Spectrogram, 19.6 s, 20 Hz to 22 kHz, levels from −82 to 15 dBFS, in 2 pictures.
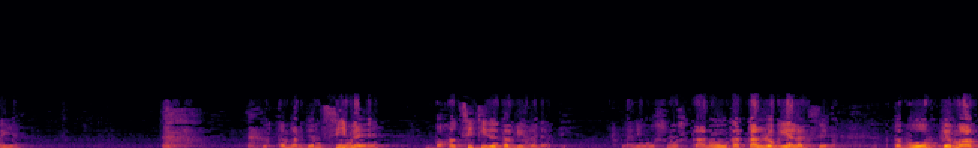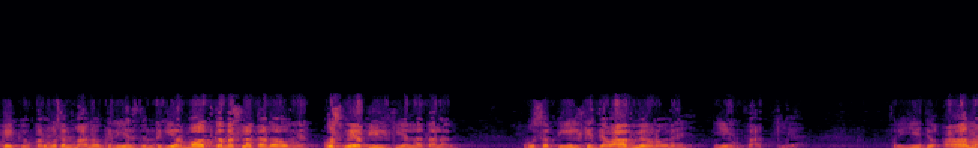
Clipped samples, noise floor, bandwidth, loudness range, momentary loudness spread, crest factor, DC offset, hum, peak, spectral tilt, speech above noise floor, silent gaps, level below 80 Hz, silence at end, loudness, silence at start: under 0.1%; -61 dBFS; 8 kHz; 10 LU; 20 LU; 22 dB; under 0.1%; none; 0 dBFS; -5.5 dB/octave; 40 dB; none; -64 dBFS; 0 s; -21 LUFS; 0 s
